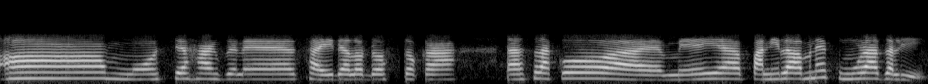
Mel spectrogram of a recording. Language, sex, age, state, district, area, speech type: Assamese, female, 30-45, Assam, Nagaon, rural, conversation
